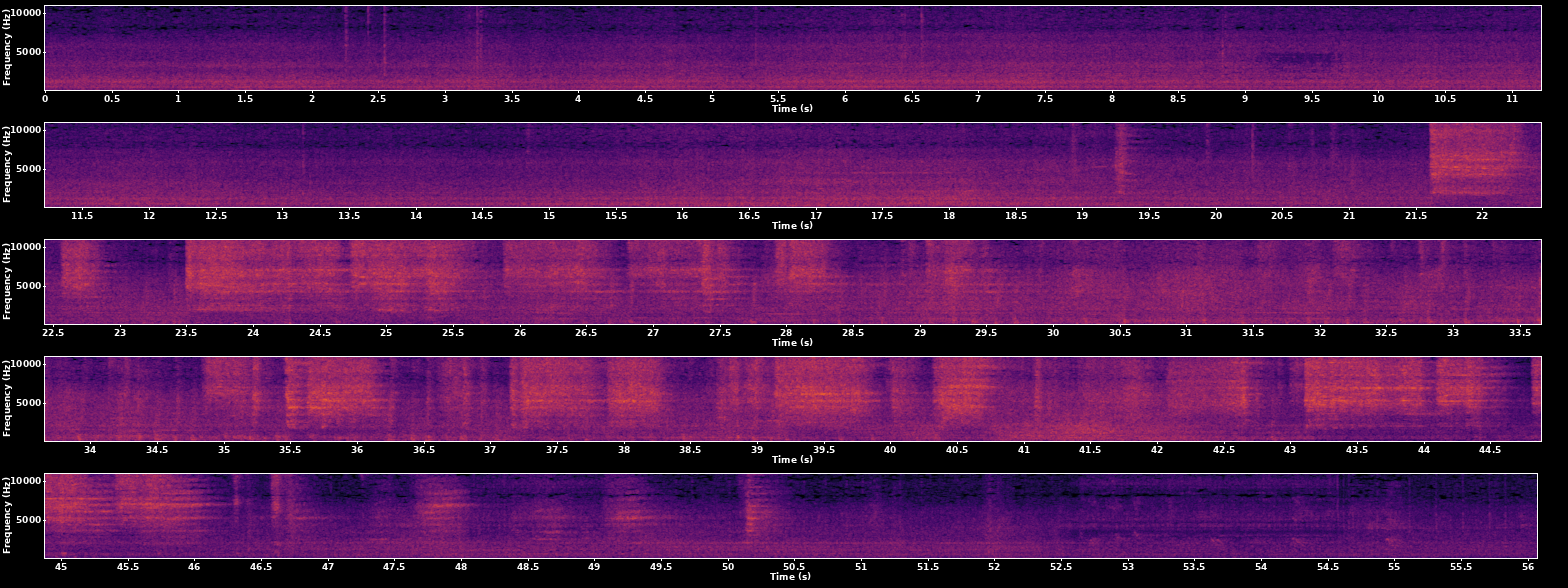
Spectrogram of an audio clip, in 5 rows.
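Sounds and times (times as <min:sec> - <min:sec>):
train wheels clicking over rail joints: 0:18.8 - 0:49.5.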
